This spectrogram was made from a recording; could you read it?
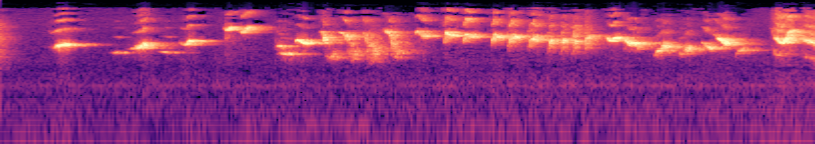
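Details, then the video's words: Song of an Asian pied starling kept as a pet-training model: opening sharp whistles give way to a continuous rich, varied warble of slurred and buzzy notes. "Suara Burung Jalak Suren"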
